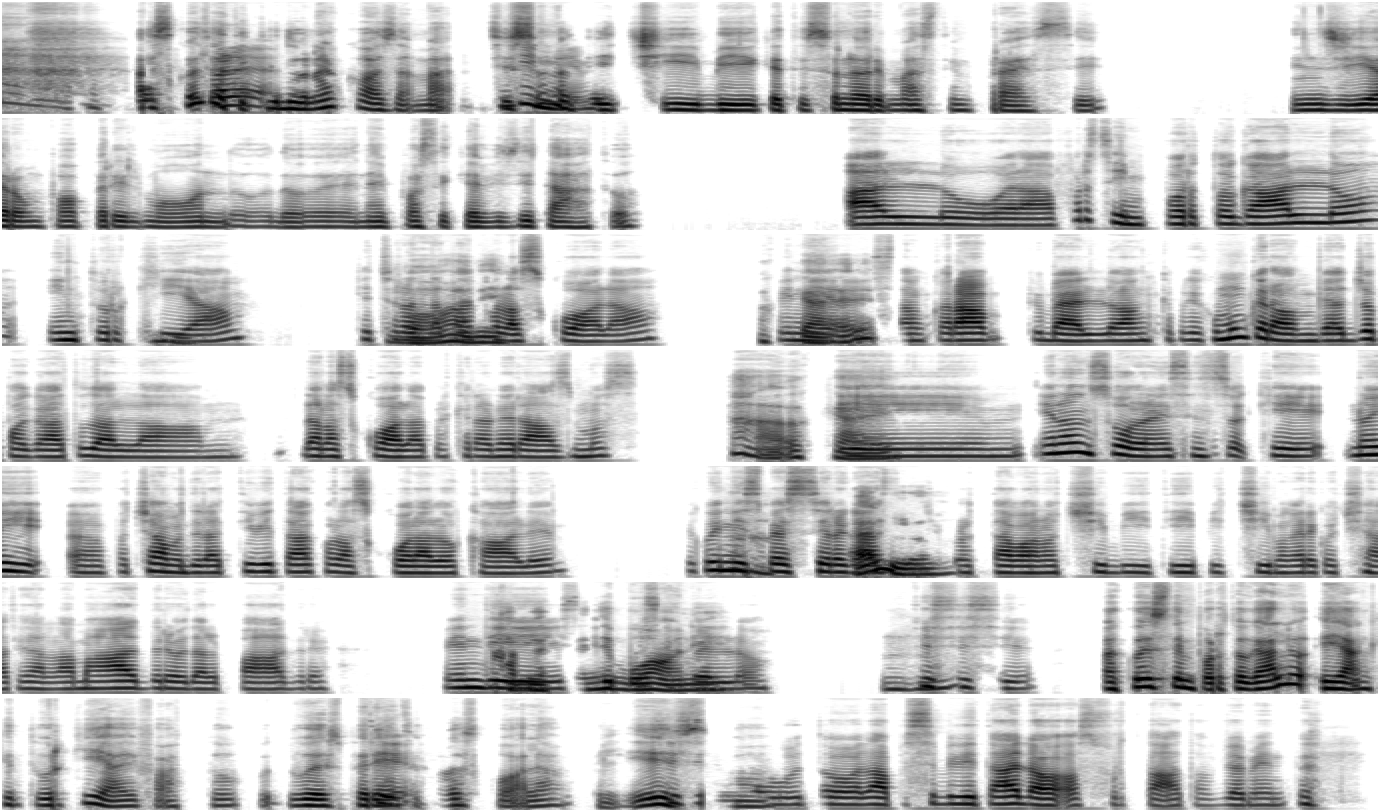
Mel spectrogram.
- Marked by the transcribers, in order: other background noise; tapping; "perché" said as "peché"; drawn out: "Ehm"; "cucinati" said as "cocinati"; laughing while speaking: "ovviamente"
- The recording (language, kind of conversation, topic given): Italian, unstructured, Cosa ti piace fare quando esplori un posto nuovo?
